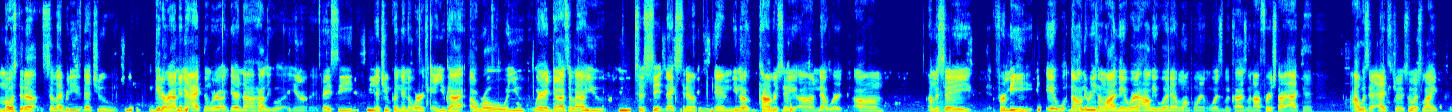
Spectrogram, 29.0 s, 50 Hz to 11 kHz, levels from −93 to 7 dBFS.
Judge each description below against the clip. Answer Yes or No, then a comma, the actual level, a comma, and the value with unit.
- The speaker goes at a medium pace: Yes, average, 165 wpm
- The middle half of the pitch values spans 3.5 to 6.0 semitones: No, average, 3.1 semitones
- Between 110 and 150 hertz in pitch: Yes, low, 135 Hz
